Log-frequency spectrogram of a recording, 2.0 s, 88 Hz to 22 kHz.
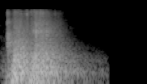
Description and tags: small-metal-hit-04
Metal rumbles, hits, and scraping sounds. Original sound was a shed door - all pieces of this pack were extracted from sound 264889 by EpicWizard.
industry, pipe, lock, percussion, steel, hammer, rod, impact, shiny, iron, metal, bell, ting, industrial, shield, blacksmith, clang, hit, metallic, nails, scrape, factory, rumble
